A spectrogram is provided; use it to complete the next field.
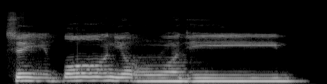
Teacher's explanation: ততে বাতাস বের হবে না, সেই ত, যেন সেই থ না হয়।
